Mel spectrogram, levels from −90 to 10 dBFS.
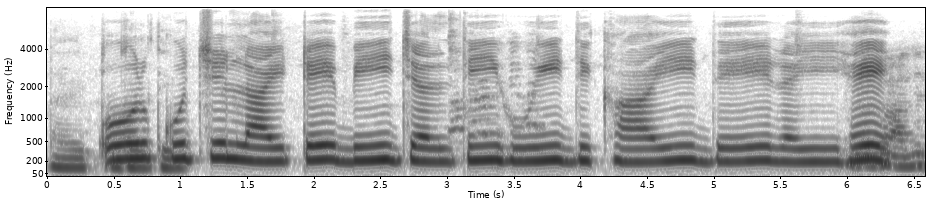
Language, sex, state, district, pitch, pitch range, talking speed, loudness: Hindi, male, Rajasthan, Jaipur, 205 Hz, 195-220 Hz, 90 wpm, -15 LUFS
